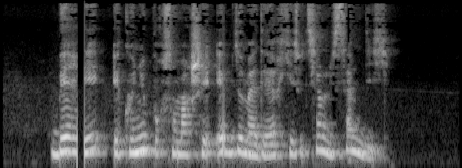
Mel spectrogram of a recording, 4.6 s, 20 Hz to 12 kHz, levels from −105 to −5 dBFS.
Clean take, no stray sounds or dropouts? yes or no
no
